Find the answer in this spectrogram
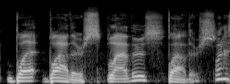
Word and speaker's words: Blathers: If you've got we're going to figure out a way how to kill Blanters. Blathers.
